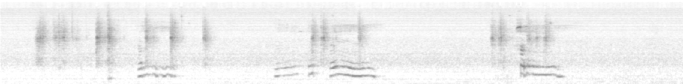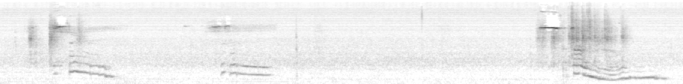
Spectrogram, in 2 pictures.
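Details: Female beagle staring at people eating lunch and begging at the table indoors. Repeated short whimpers and squeaky cries come every second or two, ending in a longer, wavering whine that dips down.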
